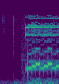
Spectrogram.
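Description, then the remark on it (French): A telephone starts ringing abruptly after a quiet moment, its bright electronic tone sustained and fairly loud, pulsing steadily over a low background rumble, in a room of Cameroon's National Anti-Corruption Commission in Yaoundé, where calls to a toll-free line reporting corruption are received. “Dans une salle de la Commission nationale anticorruption, le téléphone ne cesse de sonner.”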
